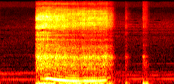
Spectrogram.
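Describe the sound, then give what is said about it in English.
A deep breath taken and released as a long, voiced sigh lasting about a second, with a low tone that falls slightly, followed by two faint short sounds. “Instead, like, we just take a deep breath here.”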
